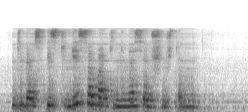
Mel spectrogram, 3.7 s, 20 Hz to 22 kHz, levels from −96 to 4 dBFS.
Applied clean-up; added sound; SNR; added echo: neural separator model SepFormer DNS4.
